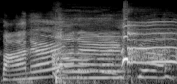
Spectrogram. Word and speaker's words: Bonner: I called him Boner earlier because I didn't know how to say his name. Everyone's like, Bonner?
